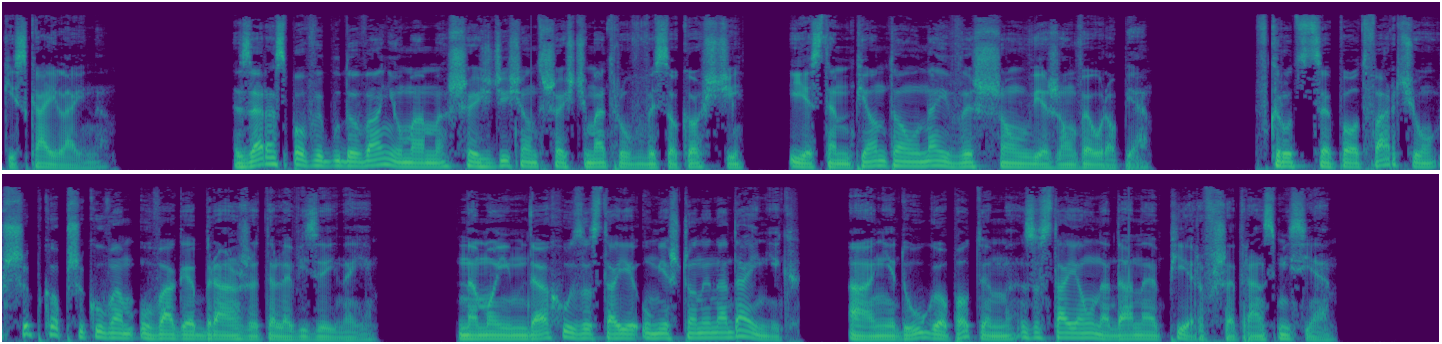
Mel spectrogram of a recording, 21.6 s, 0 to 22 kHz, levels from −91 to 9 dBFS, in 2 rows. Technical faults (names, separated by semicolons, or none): clock drift buffer slips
